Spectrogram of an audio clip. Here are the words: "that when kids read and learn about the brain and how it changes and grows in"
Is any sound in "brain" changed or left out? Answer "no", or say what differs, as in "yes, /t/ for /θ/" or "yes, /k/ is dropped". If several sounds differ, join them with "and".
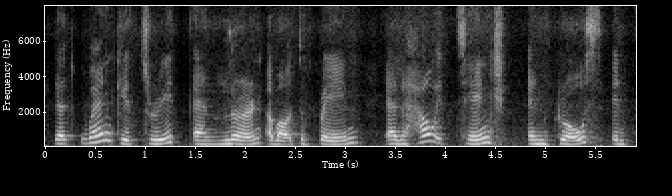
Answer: yes, /ɹ/ is dropped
